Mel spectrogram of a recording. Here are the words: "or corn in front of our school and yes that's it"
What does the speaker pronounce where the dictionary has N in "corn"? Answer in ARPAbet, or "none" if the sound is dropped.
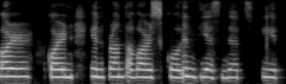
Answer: N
